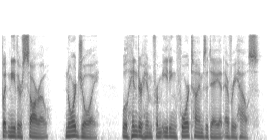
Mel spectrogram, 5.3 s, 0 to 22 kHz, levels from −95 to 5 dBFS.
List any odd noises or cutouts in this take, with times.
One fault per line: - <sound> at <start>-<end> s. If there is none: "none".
none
